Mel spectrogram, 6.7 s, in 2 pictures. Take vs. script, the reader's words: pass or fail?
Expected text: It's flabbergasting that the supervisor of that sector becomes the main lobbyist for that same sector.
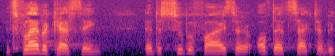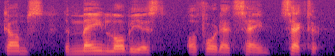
pass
